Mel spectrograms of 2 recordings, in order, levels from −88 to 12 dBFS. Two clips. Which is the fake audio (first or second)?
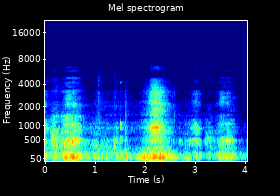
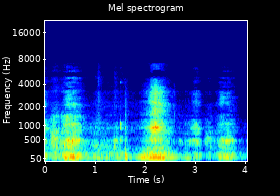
first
